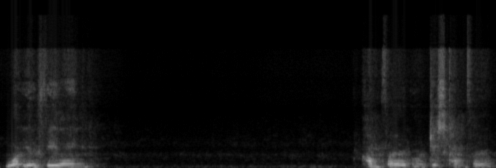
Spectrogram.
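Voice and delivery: calm, even guiding voice with long pauses; guided meditation. Acted. Mindfulness fellow leading a breathing exercise, guided meditation. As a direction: lead listeners gently inward, leaving room between phrases.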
